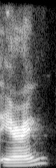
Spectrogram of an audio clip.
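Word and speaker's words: Héring: john herring for example spelled like herring right but pronounced earring and you know somebody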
